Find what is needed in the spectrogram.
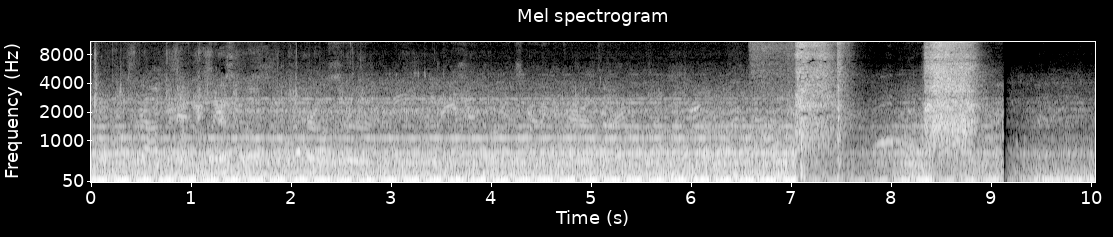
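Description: Diesel locomotive idling close by, a steady low beat with steady tones over it. About seven seconds in, two loud hisses of air, each under a second long, as the low beat falls away; the sound drops off suddenly just after.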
